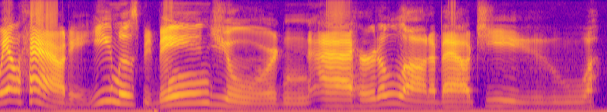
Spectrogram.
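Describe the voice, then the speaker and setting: Very slow delivery in a man's put-on character voice. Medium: game stream. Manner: folksy, gloating.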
